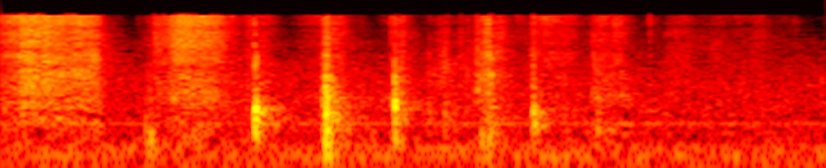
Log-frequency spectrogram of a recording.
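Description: Cardboard parcel boxes being picked up and stacked: two short scraping rustles, then a run of about five dull knocks as the boxes are set on one another.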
